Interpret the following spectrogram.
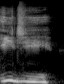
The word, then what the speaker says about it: Iijii: case it's a nightmare right um but it's pronounced eg uh but it seems like it's sticking people are starting to use it so so kyle is eg for sure yeah that's a weird one that's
